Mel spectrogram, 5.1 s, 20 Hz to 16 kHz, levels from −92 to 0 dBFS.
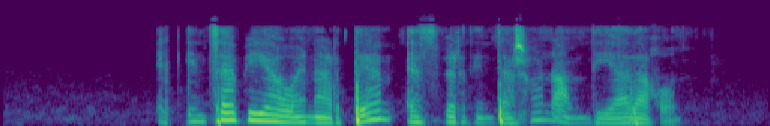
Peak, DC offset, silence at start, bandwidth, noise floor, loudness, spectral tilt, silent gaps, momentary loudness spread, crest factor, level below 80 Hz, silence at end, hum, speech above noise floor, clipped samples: -4 dBFS; under 0.1%; 1.05 s; 7.6 kHz; -71 dBFS; -26 LUFS; -5 dB/octave; none; 16 LU; 24 dB; -62 dBFS; 0.6 s; none; 45 dB; under 0.1%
